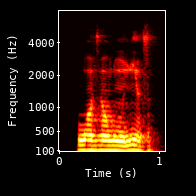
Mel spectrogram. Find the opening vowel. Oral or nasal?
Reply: nasal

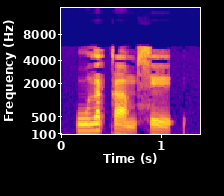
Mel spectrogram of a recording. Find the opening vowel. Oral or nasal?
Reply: oral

